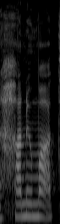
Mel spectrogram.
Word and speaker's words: Hanumate: new things sometimes so today's mantra is and hanumate is spelled h-a-n-u-m-a-t-e it is this is a hanuman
